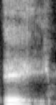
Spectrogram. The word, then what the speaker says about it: Pascua: And I'm not even sure I'm pronouncing that right. It's Pascua.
